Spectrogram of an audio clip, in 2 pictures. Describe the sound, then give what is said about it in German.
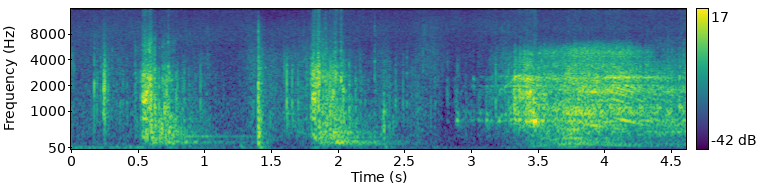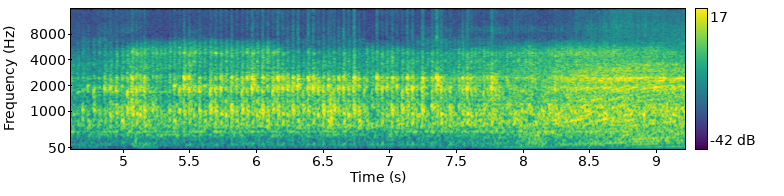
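A few heavy car-door thunks come first, then a car engine starts and the vehicle sets off. The engine hum is loud and steady and carries on to the end. “Kommt, steigt ein. Wir fahren los.”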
